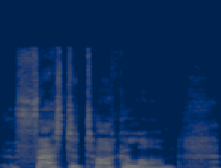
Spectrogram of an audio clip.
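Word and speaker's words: Fastitocalon: pronounce that one uh in english i believe it's fast fasta takalon um but it's it's it's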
